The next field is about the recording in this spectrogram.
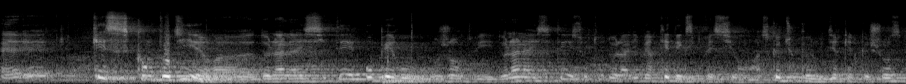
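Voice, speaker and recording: A man's voice: mid-range voice, animated, normal speed, warm tone, a little hiss or hum. A man moderating a conference panel, passing the floor to speakers with brief questions, heard from far off in a hall. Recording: distant echoey hall.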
